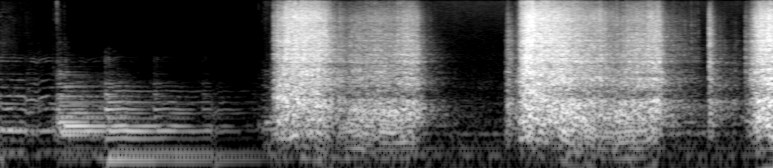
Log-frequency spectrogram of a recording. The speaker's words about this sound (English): This recording is me alone in the studio scraping the bottom of a snare drum. I heard that sound first in my head, and I was like, I need this like weird kind of scrape without thinking about snare or thinking about whatever it was that could make it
